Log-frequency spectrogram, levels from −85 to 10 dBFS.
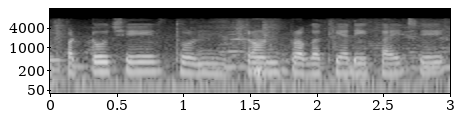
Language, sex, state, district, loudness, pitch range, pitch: Gujarati, female, Gujarat, Gandhinagar, -16 LUFS, 160-185 Hz, 175 Hz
